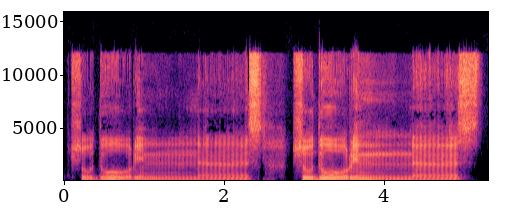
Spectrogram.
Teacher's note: Uh, Kebiasa orang baca kadang-kadang sad ini dibaca dengan hampir kepada sin ya. Sad ini lebih lebih tebal daripada sin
